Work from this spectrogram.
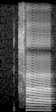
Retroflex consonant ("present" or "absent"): absent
